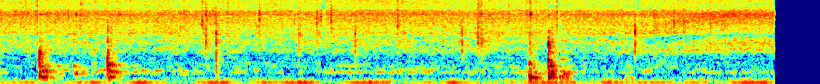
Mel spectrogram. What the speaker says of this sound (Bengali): আলু দিয়ে করলা ভাজি করে নিলাম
